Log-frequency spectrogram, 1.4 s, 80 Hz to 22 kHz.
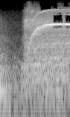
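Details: Forest 7000 series dental unit: high-speed dental handpiece spinning up to a steady shrill whine with water spray being adjusted for tooth preparation.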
